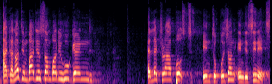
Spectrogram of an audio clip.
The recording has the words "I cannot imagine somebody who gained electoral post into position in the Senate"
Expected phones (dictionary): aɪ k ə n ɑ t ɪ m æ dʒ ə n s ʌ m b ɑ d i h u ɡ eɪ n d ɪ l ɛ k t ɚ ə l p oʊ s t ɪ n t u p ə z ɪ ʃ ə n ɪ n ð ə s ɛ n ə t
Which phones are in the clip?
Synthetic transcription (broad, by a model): aɪ k ə n ɑ t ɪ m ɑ dʒ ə n s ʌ m b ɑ d i h u ɡ eɪ n d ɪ l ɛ k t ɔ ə l p oʊ s t ɪ n t u p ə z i ʃ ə n ɪ n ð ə s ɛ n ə t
